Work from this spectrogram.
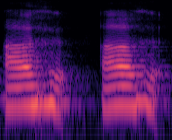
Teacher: இந்த ஹ சுக்குன் வந்து எங்கேருந்து வரணும்? அக்கசல் ஹல்க்கு கீழ்த்தொண்டை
